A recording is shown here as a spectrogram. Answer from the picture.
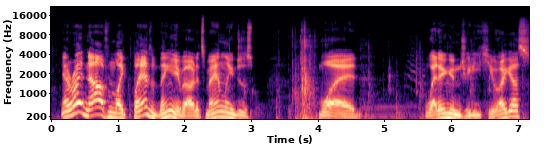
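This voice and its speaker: A man's fairly high voice with very wide pitch swings, very even loudness and long, frequent pauses, over noticeable background noise. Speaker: speedrunner streamer. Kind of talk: casual live-stream chat.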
